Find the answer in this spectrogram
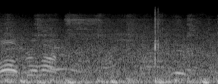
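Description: A high-pitched voice calls out at the start. About one and a half seconds in, a volleyball is struck once with a sharp smack.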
